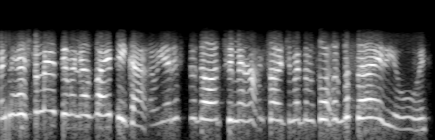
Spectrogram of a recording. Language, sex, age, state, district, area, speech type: Kashmiri, female, 45-60, Jammu and Kashmir, Ganderbal, rural, conversation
